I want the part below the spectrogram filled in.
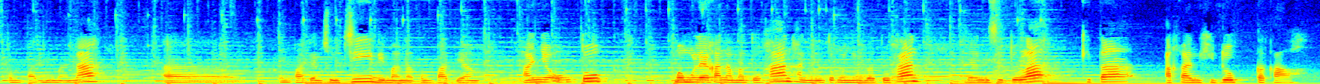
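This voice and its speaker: A woman's voice: medium pitch, a little slow, long pauses, music in the background. A nineteen-year-old woman answering interview questions, hesitant and searching for words. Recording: dull lo-fi recording.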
